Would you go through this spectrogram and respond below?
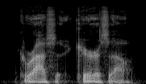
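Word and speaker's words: Curaçao: Wilmenstead, Caraco, Netherlands. – Curacao. – Caraco.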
